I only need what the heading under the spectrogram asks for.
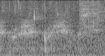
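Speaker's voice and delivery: breathless whispered urging; tense whisper, willing the character to run; urgent whisper. Real, not acted. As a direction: hiss the words under your breath.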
